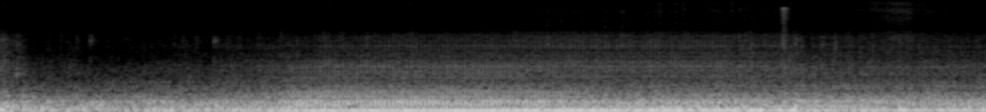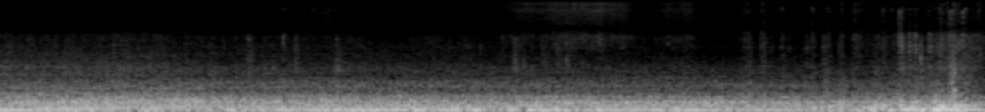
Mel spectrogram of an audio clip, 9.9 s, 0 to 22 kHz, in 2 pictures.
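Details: MAN TGA/TGS/TGL truck that would not crank because neutral (N) was not shown on dash; after bridging gearbox pink wire 6144 to ground, N appears and engine cranks, fires and runs smoothly; normal start.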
